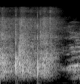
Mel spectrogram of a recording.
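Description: A couple of quick claps in a classroom rhythmic clapping chant, children clapping together in a short burst that fades near the end.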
